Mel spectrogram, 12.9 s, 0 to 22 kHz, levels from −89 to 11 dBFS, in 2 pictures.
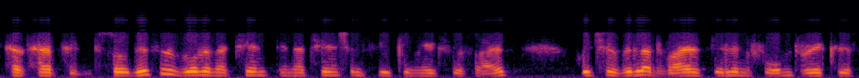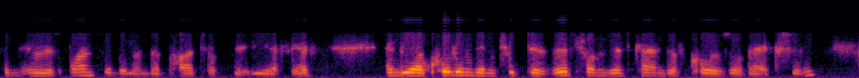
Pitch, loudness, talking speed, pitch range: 155 Hz, -24 LUFS, 190 wpm, 140-170 Hz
